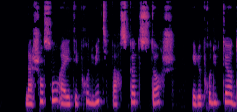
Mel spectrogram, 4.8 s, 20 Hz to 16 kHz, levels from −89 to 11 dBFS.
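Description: No technical faults can be heard anywhere in this speech recording.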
